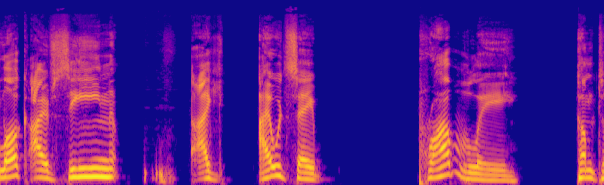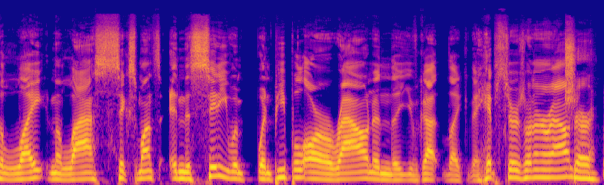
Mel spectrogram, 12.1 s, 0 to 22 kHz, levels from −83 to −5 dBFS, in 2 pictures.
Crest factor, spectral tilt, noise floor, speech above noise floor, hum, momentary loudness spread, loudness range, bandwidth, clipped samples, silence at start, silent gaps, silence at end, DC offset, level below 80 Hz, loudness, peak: 14 dB; -5 dB/octave; under -90 dBFS; over 77 dB; none; 13 LU; 5 LU; 16 kHz; under 0.1%; 0 s; 2.33-2.51 s, 3.45-4.15 s, 5.28-5.73 s; 0.05 s; under 0.1%; -42 dBFS; -14 LUFS; 0 dBFS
